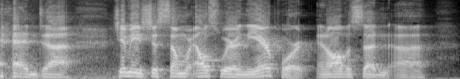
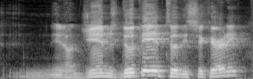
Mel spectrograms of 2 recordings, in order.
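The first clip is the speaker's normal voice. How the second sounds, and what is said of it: Put-on French accent. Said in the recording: “I don't know why I sounded French there.”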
